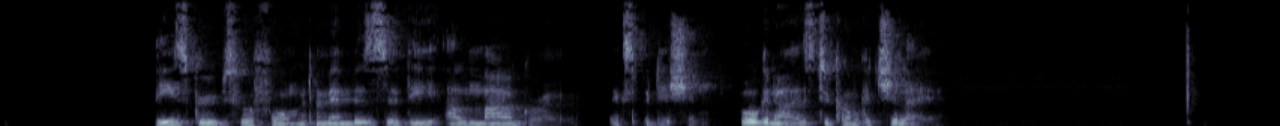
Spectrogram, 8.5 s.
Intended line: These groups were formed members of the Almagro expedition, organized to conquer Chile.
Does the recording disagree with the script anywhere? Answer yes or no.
no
